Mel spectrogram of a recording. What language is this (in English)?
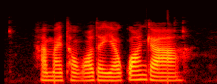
Cantonese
